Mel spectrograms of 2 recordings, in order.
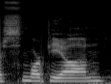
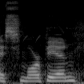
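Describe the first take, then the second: First: "Smorpion" as smor-pee-ON; slower "Smorpion" with a full "ahn" ending; exaggerated mispronunciation. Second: "Smorpion" with a reduced "-pee-un" ending; "Smorpion", ending weakly on "un"; casual mispronunciation. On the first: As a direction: say "Smorpion" with the last syllable opened to "on". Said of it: "or Smorpion". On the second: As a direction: say "Smorpion" with sm for sc, unstressed last syllable. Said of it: "you'll occasionally hear me say Smorpion". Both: Shown as a demonstration.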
